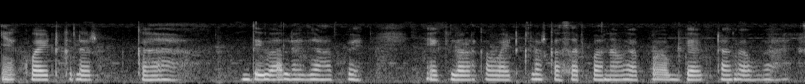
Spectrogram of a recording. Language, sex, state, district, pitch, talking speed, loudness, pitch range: Hindi, female, Jharkhand, Garhwa, 220 Hz, 165 wpm, -18 LUFS, 210-225 Hz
